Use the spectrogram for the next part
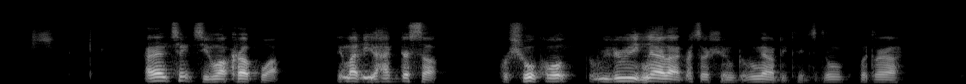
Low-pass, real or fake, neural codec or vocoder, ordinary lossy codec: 7.2 kHz; fake; codec, 16 kHz, 0.5 kbps, FunCodec, trained on LibriTTS, 25 frames a second; none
